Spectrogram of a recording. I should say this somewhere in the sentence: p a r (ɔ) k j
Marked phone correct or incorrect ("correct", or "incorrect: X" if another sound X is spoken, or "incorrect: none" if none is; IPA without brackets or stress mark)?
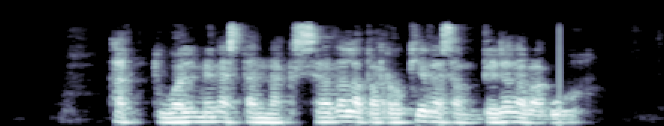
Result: correct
